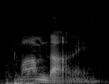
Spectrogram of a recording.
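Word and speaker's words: Mamdani: Mom Donnie. So, it's like Say it again. Zoron. Almost like the movie. I think I say the whole name. Mom Donnie.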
